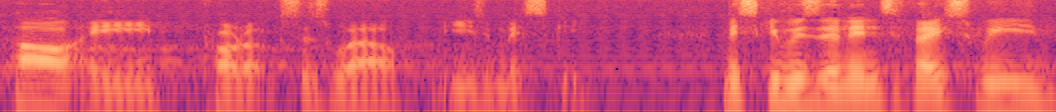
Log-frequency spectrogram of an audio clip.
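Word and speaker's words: MSSCCI: have this thing called a MSS CCI provider misy is how that's pronounced so a misy provider allows you to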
